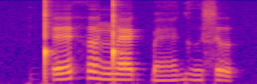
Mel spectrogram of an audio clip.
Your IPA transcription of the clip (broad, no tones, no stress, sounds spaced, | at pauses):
ǃʼ ɛ h ɜ ŋ͡ǃ æ k͡p æ̤ ɡʱ ə̤ s ə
